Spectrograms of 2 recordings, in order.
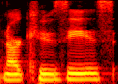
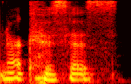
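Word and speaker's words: Narcoossee: it in Google, and I said Narcooses, and that is what Disney's. It did come up like that. So that's how you pronounce it. Listen, I wouldn't have known just reading it. I just heard it. Like watching. Do you know how many times I've called it narcosis?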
